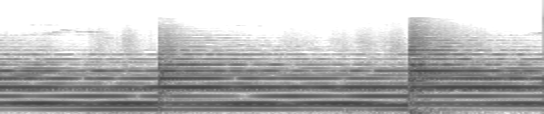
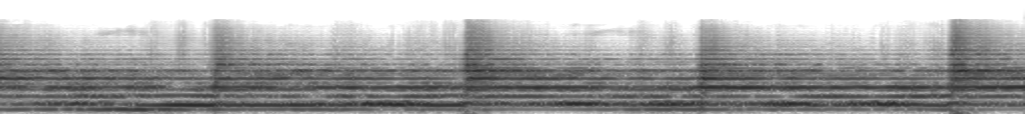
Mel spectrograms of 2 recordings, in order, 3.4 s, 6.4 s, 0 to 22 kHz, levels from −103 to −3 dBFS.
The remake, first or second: second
